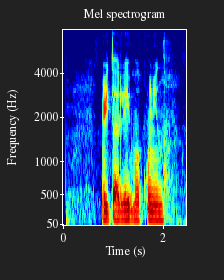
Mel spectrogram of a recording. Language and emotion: Russian, neutral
